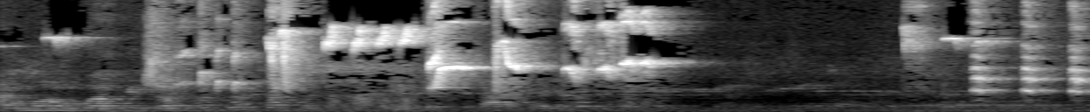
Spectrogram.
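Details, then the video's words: An orange-headed thrush in loud song: low warbling notes build into dense, varied high phrases of trills and sharp whistles, a brief pause, then a quick repeated stuttering phrase. "Anis merah gacor volume keras"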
